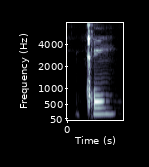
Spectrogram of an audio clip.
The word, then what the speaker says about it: Gqom: How do you pronounce GQOM? Home.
